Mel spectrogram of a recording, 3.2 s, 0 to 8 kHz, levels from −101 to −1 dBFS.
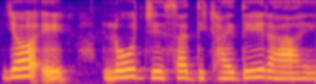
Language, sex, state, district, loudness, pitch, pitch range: Hindi, female, West Bengal, Alipurduar, -18 LUFS, 230 Hz, 215-240 Hz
